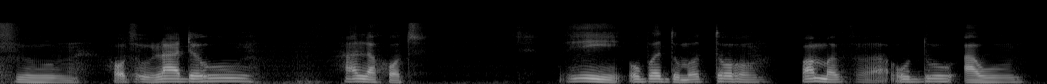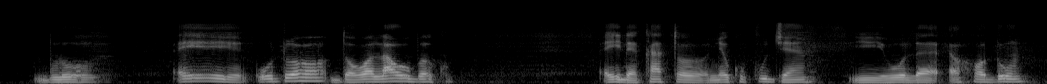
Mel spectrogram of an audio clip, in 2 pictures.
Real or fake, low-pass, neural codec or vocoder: fake; 7.2 kHz; codec, 16 kHz, about 1 kbps, DyCAST, with the encoder's durations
